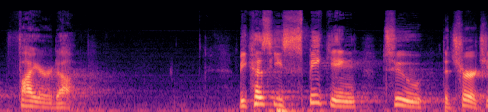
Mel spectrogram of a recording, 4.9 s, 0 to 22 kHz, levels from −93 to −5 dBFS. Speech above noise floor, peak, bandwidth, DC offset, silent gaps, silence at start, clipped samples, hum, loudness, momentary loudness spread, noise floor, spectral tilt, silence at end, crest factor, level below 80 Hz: 29 dB; -2 dBFS; 15.5 kHz; under 0.1%; none; 0 s; under 0.1%; none; -23 LUFS; 9 LU; -52 dBFS; -3.5 dB/octave; 0 s; 22 dB; -40 dBFS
